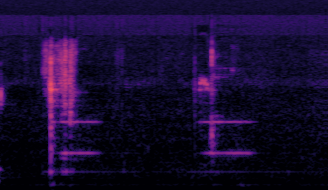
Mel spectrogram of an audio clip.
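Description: Two short electronic beeps from a gadget, identical and about a second apart, each a brief steady tone with a click at its start.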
